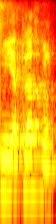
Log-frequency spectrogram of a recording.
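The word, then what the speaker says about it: Mia-Platform: Did I introduce MIA Platform correctly?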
